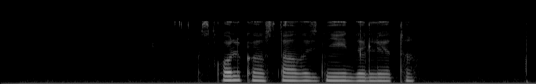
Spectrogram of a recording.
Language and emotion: Russian, sad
